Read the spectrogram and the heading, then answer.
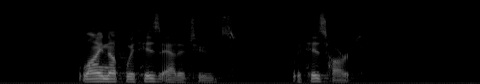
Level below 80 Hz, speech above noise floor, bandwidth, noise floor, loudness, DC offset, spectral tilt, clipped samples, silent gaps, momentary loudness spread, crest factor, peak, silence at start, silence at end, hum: -74 dBFS; 30 dB; over 20 kHz; -72 dBFS; -42 LUFS; under 0.1%; -4.5 dB/octave; under 0.1%; none; 19 LU; 24 dB; -20 dBFS; 0.8 s; 1.2 s; 60 Hz at -70 dBFS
